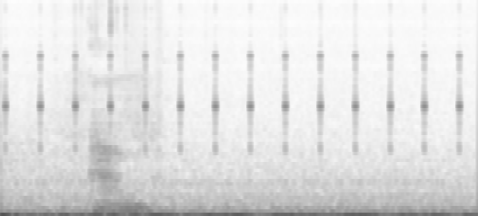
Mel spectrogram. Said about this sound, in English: And today I am recording from the car.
